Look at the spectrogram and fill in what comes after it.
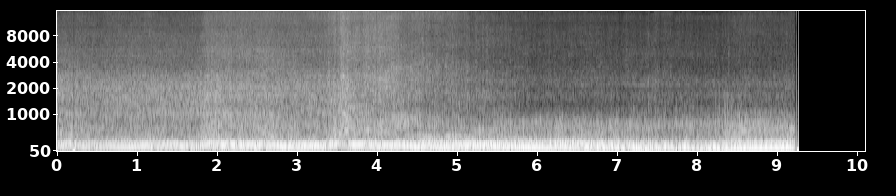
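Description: LS-swapped BMW E46 with a 6.0-litre GM LS V8, revving up and down several times while driving off, the engine note rising and falling. The sound cuts off abruptly near the end.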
